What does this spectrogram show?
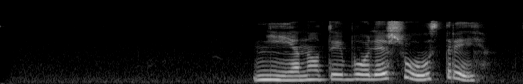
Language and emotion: Russian, positive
